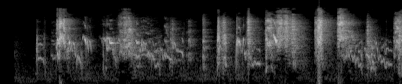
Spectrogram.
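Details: Budgerigars during courtship, mating and beak-touching "kissing", chattering in dense, scratchy squawks and warbles.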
